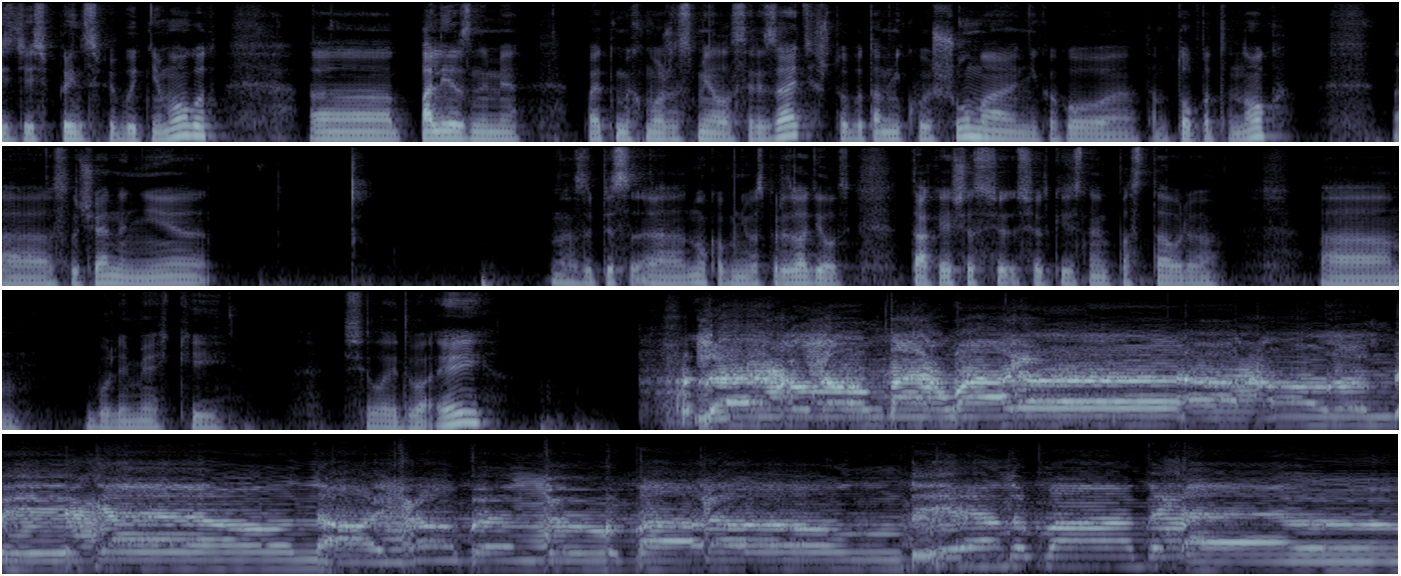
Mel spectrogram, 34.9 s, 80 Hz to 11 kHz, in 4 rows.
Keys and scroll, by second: 20.8 space.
